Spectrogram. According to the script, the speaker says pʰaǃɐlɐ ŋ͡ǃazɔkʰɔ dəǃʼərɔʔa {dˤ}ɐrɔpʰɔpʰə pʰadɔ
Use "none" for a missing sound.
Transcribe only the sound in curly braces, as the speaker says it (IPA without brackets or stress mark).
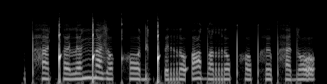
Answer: dˤ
